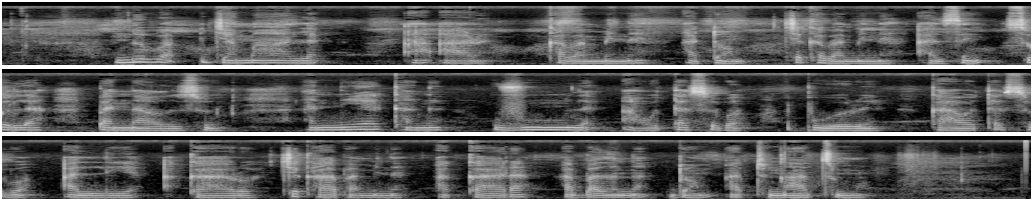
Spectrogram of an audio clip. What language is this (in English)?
Southern Dagaare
